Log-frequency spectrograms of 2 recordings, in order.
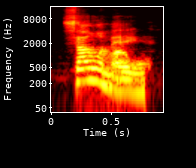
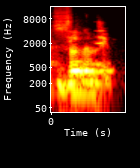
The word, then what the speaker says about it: Salome: And again, your illustrator, Arwa, last name is pronounced Salome. Yeah, Salome.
